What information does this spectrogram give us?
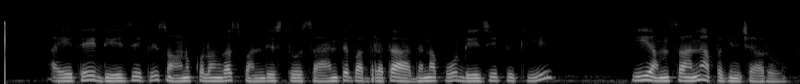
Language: Telugu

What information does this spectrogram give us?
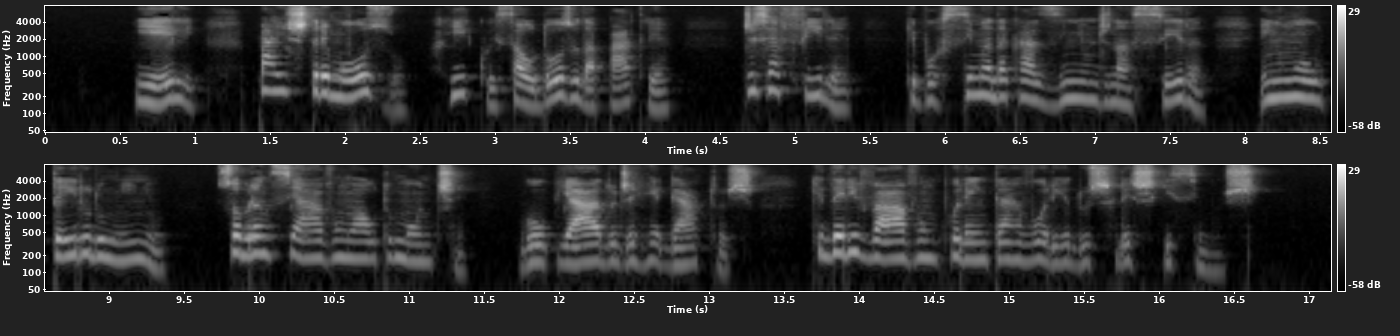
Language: Portuguese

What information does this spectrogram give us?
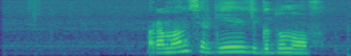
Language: Russian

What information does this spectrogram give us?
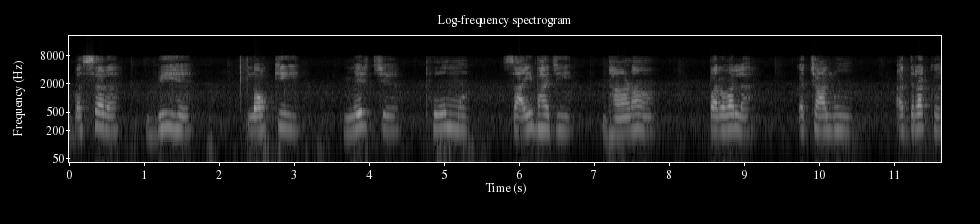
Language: Sindhi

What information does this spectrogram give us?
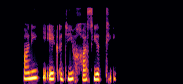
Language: Urdu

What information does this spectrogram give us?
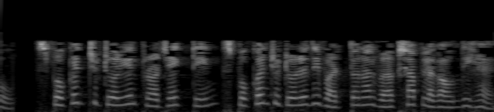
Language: Punjabi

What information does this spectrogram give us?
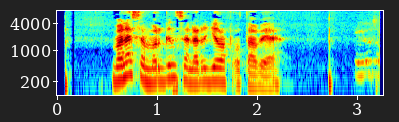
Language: Czech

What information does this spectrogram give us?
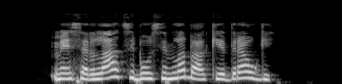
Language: Latvian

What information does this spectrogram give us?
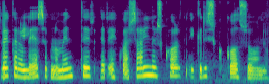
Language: Icelandic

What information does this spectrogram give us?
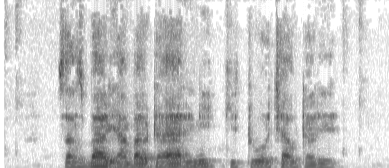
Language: Swahili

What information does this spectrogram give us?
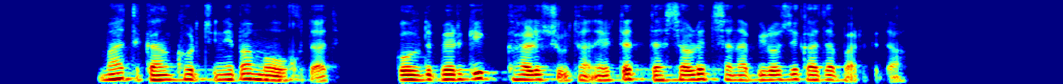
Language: Georgian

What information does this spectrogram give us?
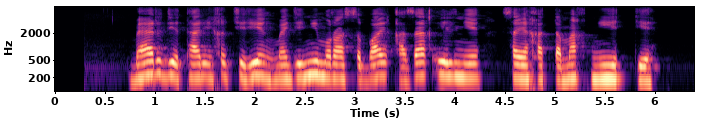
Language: Kazakh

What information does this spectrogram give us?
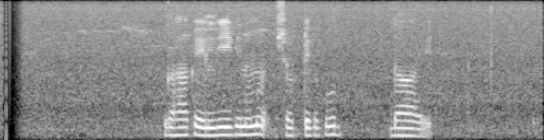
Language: Sinhala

